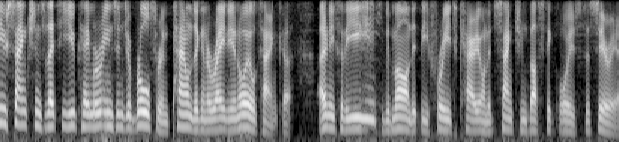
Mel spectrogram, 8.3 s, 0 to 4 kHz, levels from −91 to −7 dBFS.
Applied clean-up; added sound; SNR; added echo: neural separator model SepFormer WHAM!.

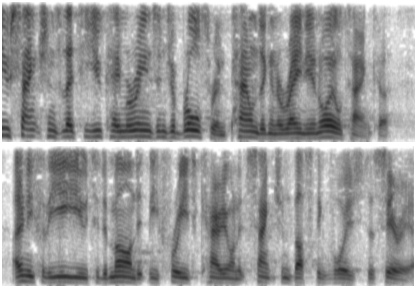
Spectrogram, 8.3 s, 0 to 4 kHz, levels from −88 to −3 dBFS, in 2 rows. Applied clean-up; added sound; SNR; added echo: none; none; none; none.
